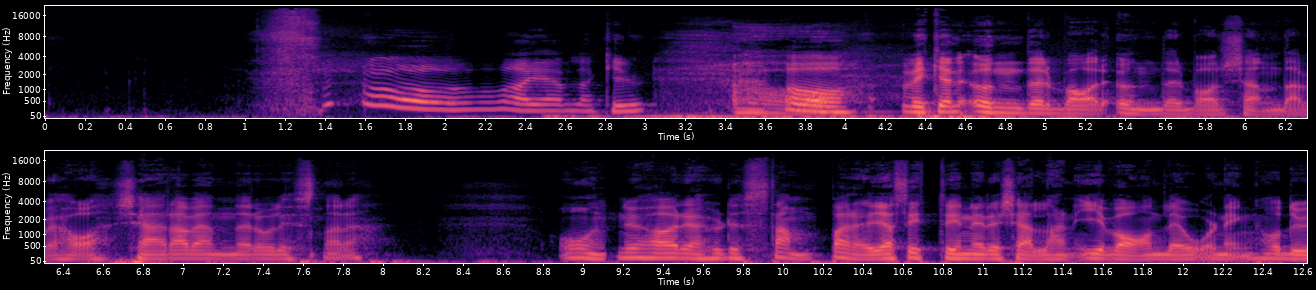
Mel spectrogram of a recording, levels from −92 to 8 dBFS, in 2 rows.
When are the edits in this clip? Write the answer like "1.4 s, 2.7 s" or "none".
9.1 s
